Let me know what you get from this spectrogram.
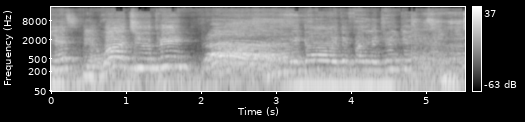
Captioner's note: cheers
